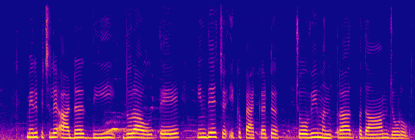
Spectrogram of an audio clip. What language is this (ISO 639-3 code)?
doi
